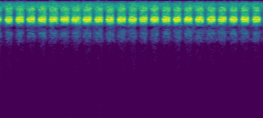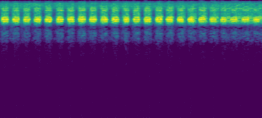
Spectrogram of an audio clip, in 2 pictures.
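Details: Cicadas calling in a Provençal summer in southern France: a bright, rasping high-frequency buzz throbbing evenly about three times per second throughout, with no other voices.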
